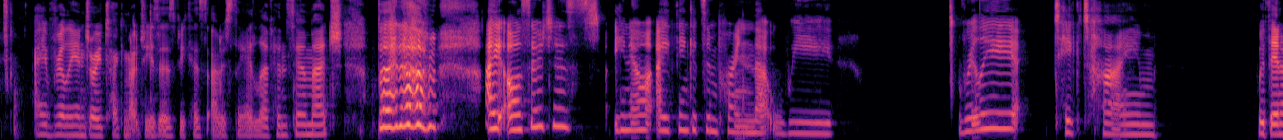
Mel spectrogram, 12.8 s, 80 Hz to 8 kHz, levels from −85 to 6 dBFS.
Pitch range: 200-230 Hz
